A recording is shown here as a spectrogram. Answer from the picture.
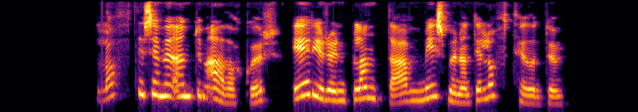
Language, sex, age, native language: Icelandic, female, 50-59, Icelandic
